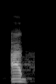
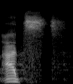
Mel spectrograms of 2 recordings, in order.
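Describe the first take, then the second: First: The t ends with a light puff of air. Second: The t ends with a hissing ts sound. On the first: The speaker calls it right. "Kalau at, udara yang mengalir" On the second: The speaker calls it wrong. "bukan ats, ... sudah berubah menjadi c"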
